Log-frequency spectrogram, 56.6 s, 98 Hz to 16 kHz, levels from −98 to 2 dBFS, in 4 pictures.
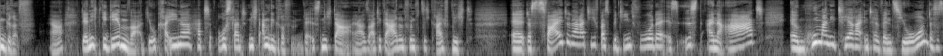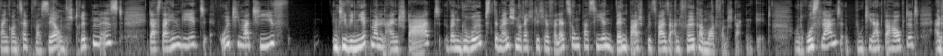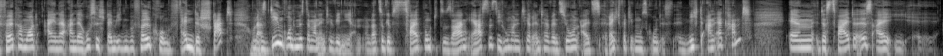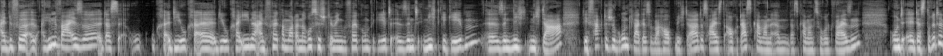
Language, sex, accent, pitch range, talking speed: German, female, German, 185-235 Hz, 155 wpm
